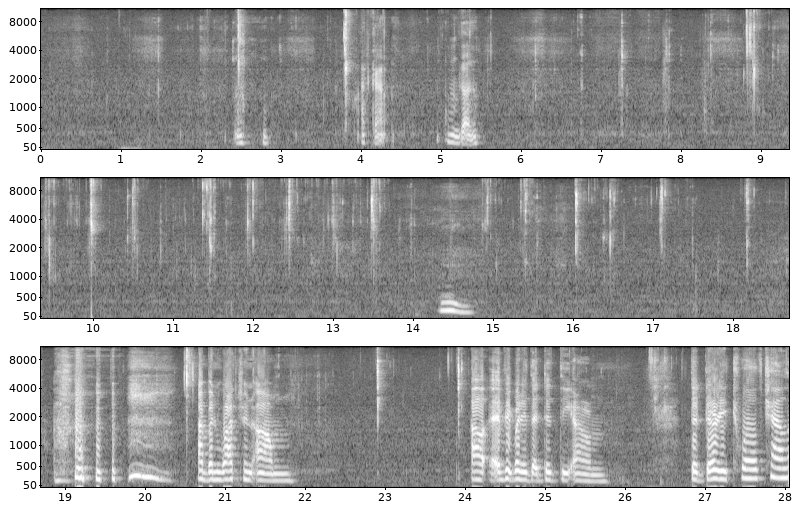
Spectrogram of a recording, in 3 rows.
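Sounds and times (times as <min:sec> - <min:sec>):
person chewing with wet smacks: 0:00.6 - 0:18.6, 0:22.0 - 0:24.1.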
